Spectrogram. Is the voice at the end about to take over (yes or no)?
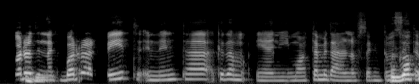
yes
